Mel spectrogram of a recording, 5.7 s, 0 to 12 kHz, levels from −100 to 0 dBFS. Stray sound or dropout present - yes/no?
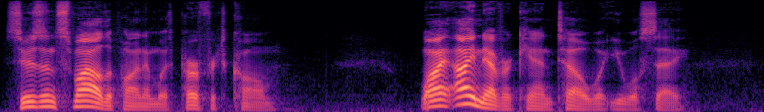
no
